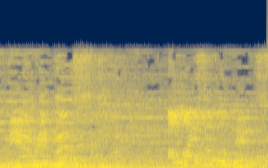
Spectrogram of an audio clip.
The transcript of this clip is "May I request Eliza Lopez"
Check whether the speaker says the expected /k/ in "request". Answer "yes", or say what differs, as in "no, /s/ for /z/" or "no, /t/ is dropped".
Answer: no, /k/ is dropped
